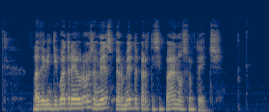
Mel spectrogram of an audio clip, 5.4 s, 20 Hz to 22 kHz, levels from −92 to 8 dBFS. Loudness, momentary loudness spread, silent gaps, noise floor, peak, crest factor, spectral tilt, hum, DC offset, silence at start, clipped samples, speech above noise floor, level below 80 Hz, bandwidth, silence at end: -25 LUFS; 14 LU; none; -69 dBFS; -10 dBFS; 18 dB; -5.5 dB/octave; none; under 0.1%; 0.65 s; under 0.1%; 44 dB; -60 dBFS; 10 kHz; 1 s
